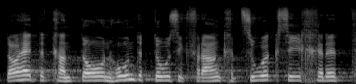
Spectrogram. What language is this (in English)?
Swiss German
